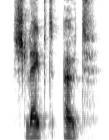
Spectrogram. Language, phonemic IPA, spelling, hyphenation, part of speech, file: Dutch, /ˌslɛi̯pt ˈœy̯t/, slijpt uit, slijpt uit, verb, Nl-slijpt uit.ogg
- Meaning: inflection of uitslijpen: 1. second/third-person singular present indicative 2. plural imperative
